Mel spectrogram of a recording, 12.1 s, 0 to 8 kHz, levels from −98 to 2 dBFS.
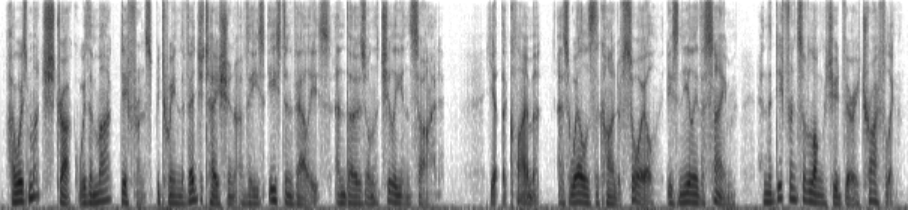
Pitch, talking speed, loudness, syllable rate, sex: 115 Hz, 210 wpm, -19 LUFS, 6.3 syllables/s, male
